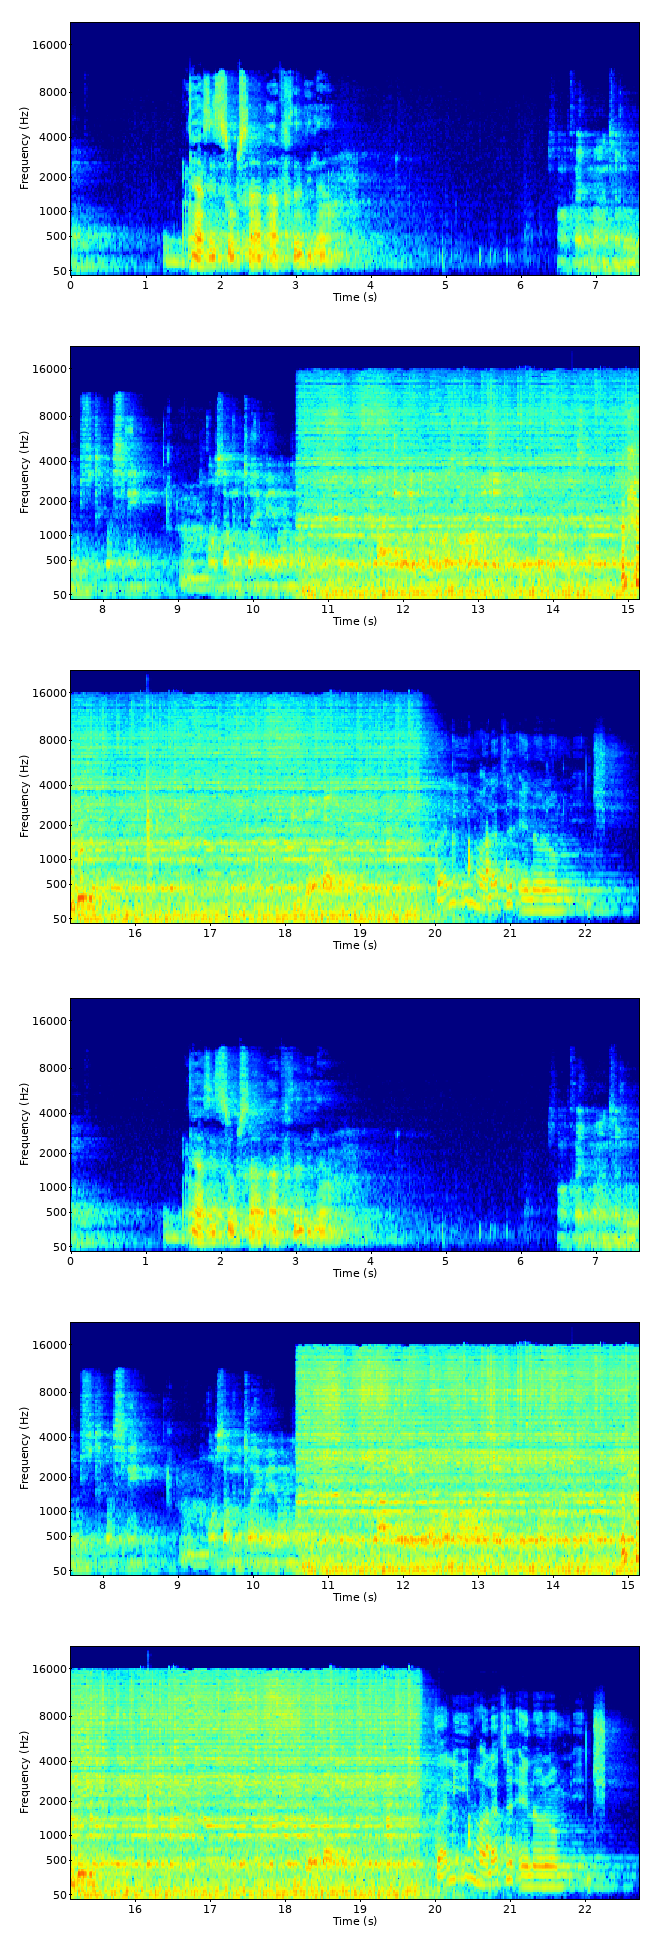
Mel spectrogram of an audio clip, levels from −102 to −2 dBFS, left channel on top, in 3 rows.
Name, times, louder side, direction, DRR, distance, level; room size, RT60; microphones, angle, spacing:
voice 1, 1.2-3.8 9.0-9.5 14.9-15.4 16.1-16.3, left 2 dB, 70° left, 7 dB, 1.2 m, -32 dB
voice 2, 6.5-8.5 9.4-10.8 11.7-14.7 16.6-16.9 17.5-19.0, equal, 20° left, 2 dB, 4.4 m, -37 dB
sound 1, 10.6-19.8, right 4 dB, 35° right, 2.3 m, -31 dB
voice 3, 20.0-22.3, right 2 dB, 55° right, 9 dB, 1.0 m, -36 dB
27.5 x 21.0 x 8.0 m, 2.1 s
head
